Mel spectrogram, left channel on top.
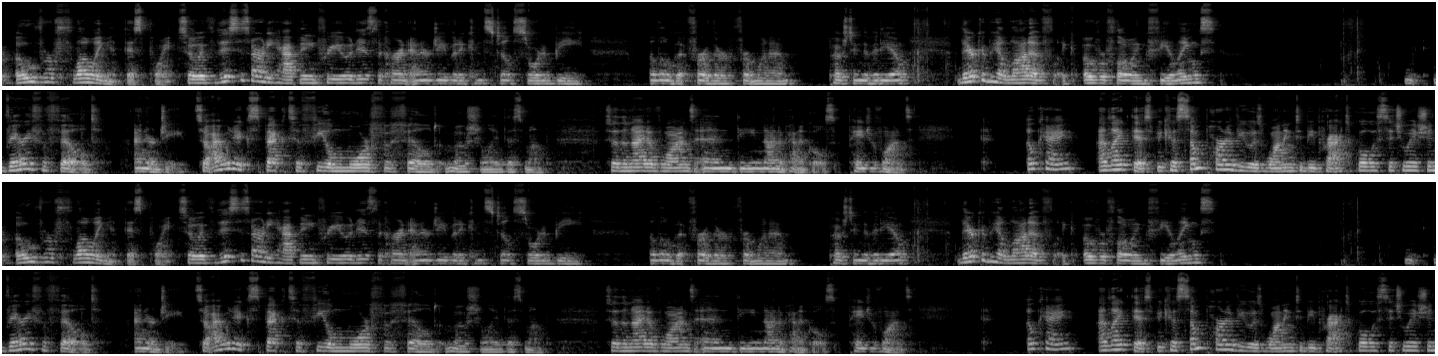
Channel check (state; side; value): quieter; right; 4.7 dB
